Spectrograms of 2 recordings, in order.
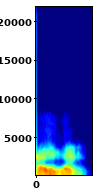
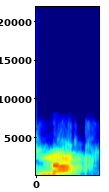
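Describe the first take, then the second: First: The name is said with English pronunciation. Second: The name is said with Hebrew pronunciation.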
